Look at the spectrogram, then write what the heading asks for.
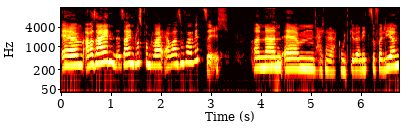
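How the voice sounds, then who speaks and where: A woman's high voice at a moderate pace in a very clean recording with a silent background. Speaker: podcast co-host. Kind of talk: casual chat.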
